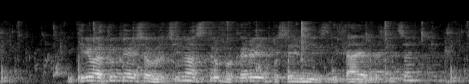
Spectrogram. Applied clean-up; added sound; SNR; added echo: none; Bathtub (filling or washing) / Water / Splash, splatter; 12 dB; reverberation time 2.1 s.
